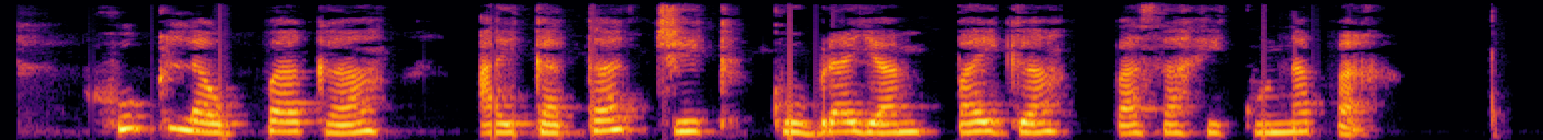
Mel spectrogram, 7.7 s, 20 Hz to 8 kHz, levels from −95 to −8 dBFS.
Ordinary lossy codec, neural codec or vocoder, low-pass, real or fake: AAC, 48 kbps; none; 7.2 kHz; real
